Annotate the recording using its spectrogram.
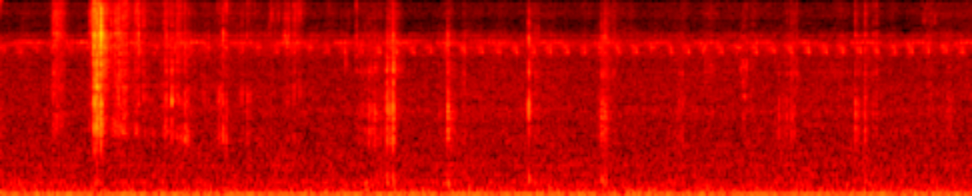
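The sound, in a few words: biting crunchy fried pork skin braciola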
